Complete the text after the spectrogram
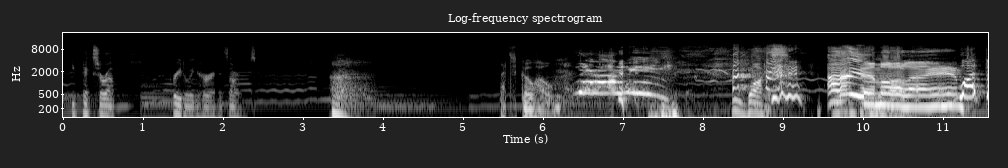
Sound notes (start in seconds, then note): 3.3 sighs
